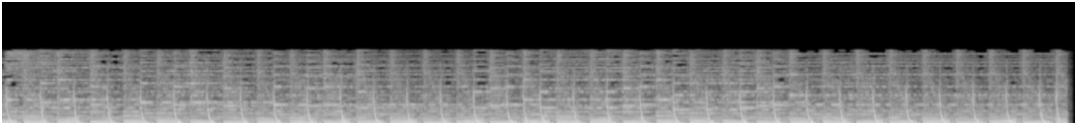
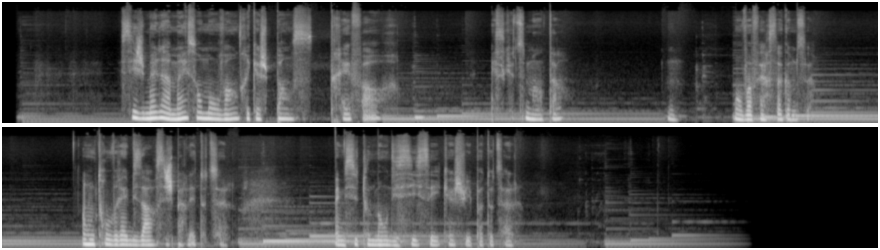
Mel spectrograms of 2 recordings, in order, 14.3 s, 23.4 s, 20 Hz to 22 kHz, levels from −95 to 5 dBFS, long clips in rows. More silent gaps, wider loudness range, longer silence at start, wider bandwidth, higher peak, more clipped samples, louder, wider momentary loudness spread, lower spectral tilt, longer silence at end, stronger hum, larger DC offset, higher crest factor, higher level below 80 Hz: neither; second, 1 LU vs 9 LU; second, 0 s vs 0.25 s; second, 4.5 kHz vs 20 kHz; about the same, -2 dBFS vs 0 dBFS; neither; about the same, -16 LUFS vs -17 LUFS; second, 2 LU vs 20 LU; first, -10 dB/octave vs -5 dB/octave; second, 0 s vs 2.6 s; neither; first, 3% vs under 0.1%; second, 12 dB vs 18 dB; first, -16 dBFS vs -52 dBFS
